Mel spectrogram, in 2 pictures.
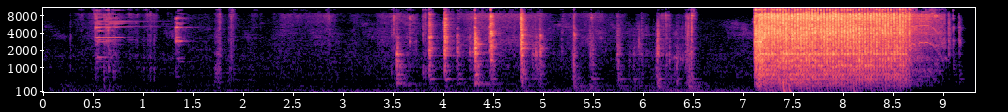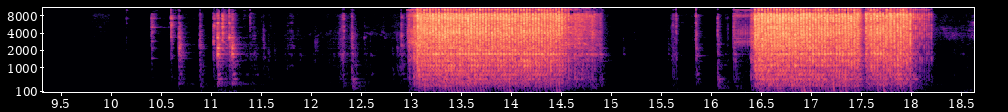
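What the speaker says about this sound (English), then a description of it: "I'll see if I can walk it out with the impact wrench." An impact wrench works a front strut bolt on a 2007-2021 Toyota Tundra, firing three loud, close hammering bursts of about two seconds each, separated by quiet gaps and scattered metallic tool clinks, with no talking.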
